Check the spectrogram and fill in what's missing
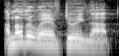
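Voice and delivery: ordinary delivery

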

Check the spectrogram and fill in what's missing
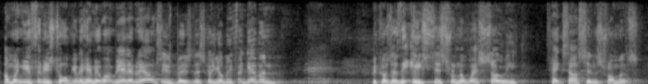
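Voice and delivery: usual speaking voice

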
